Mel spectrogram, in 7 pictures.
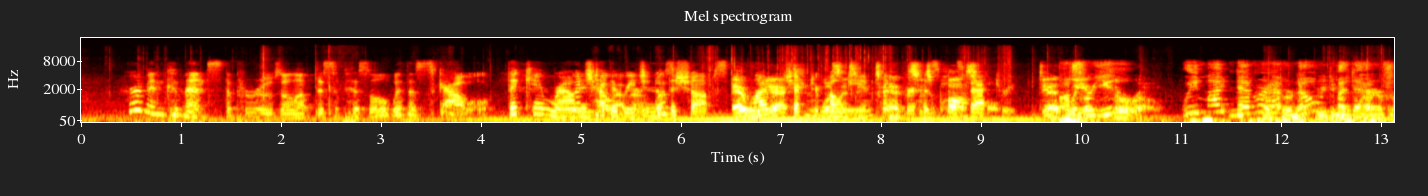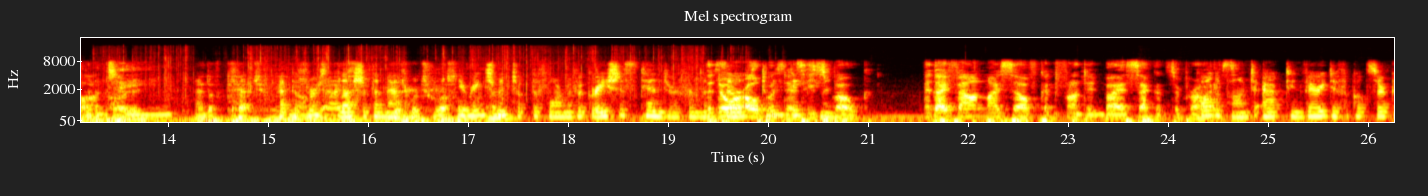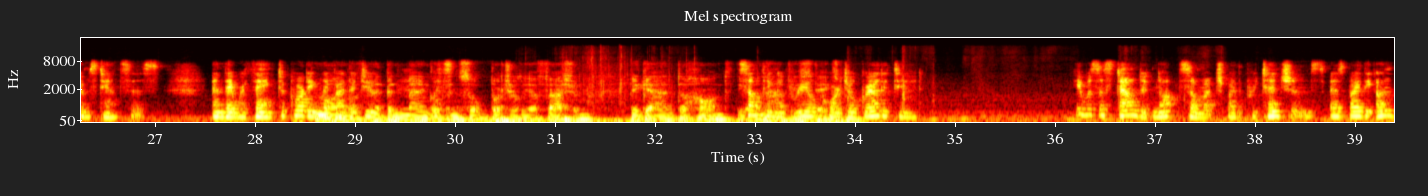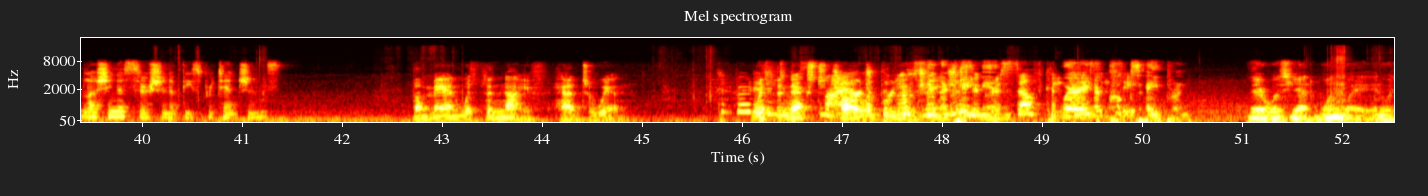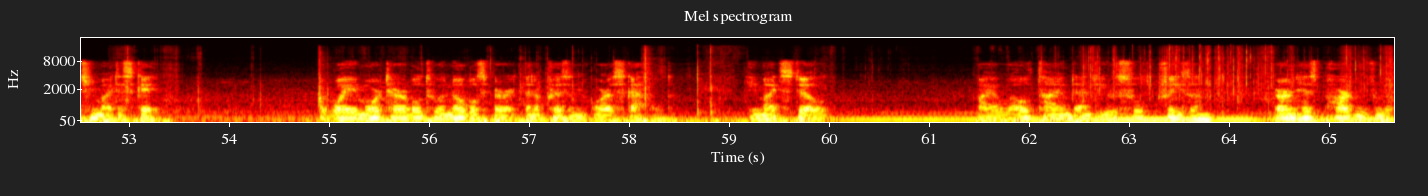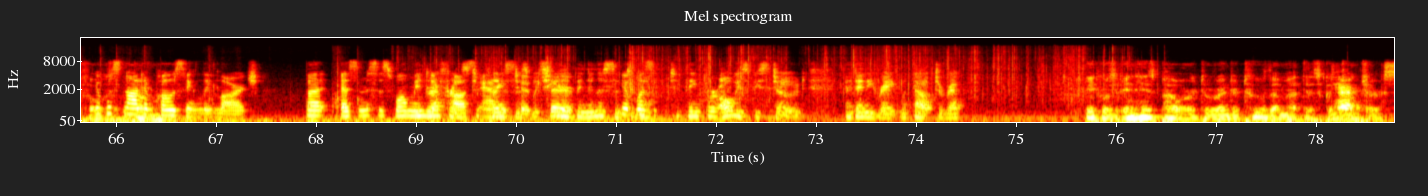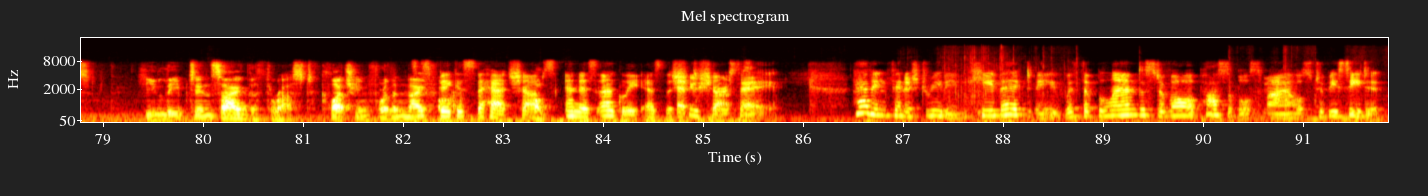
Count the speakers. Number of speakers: six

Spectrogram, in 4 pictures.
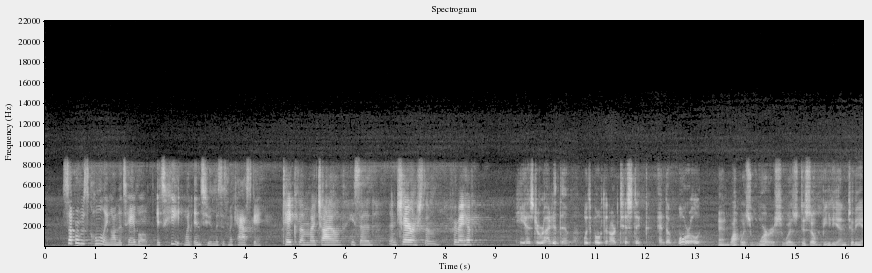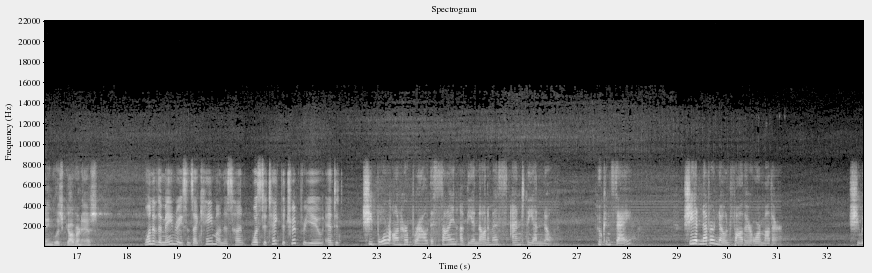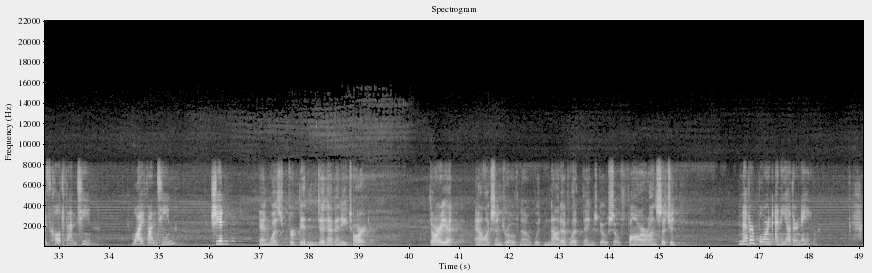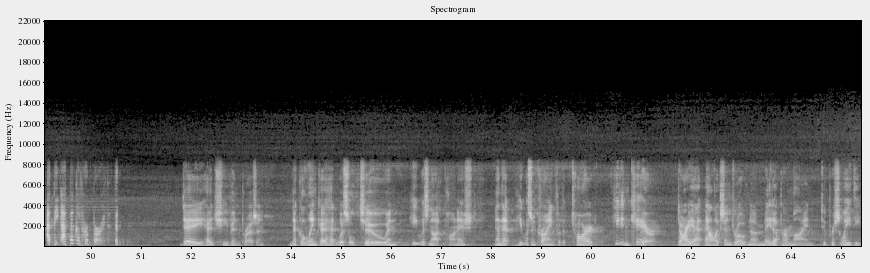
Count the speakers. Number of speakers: six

